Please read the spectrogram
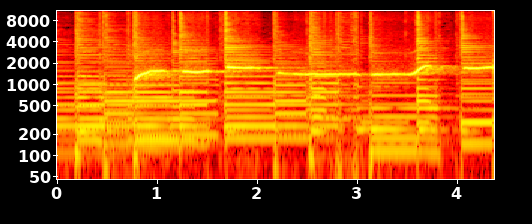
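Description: A man whistling a slow melody over strummed acoustic guitar chords. The whistle slides up to a held high note about a second in, drops a step around the middle and slides up again near the end.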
